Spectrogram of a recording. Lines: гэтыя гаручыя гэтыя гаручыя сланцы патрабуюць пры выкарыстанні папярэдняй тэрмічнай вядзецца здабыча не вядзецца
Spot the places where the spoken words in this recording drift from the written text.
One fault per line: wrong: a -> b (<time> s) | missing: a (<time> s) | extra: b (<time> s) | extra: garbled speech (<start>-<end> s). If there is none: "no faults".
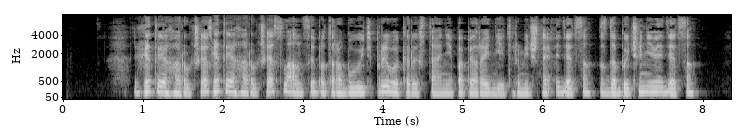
no faults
